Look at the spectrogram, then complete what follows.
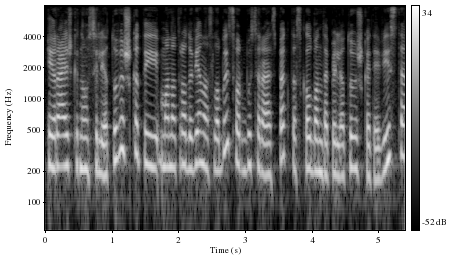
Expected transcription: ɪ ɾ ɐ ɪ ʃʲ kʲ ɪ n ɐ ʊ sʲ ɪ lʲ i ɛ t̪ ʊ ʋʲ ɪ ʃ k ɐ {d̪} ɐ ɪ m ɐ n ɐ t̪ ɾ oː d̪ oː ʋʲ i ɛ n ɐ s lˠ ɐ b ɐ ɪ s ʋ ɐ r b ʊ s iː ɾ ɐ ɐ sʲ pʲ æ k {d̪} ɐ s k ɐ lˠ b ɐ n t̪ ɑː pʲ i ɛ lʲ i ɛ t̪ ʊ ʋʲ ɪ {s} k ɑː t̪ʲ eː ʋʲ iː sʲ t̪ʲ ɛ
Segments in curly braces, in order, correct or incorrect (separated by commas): incorrect, incorrect, incorrect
